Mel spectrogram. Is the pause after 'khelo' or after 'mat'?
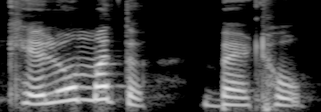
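after mat. The pause comes after 'mat'.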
